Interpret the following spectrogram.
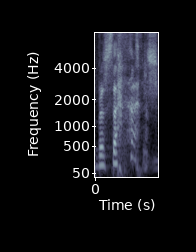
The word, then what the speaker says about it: Bisaccia: Well, you pronounced it wrong. It's Rich Bisaccia.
